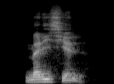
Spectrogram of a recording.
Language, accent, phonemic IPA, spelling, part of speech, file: French, France, /ma.li.sjɛl/, maliciel, noun, LL-Q150 (fra)-maliciel.wav
- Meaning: malware (software developed to harm a computer system)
